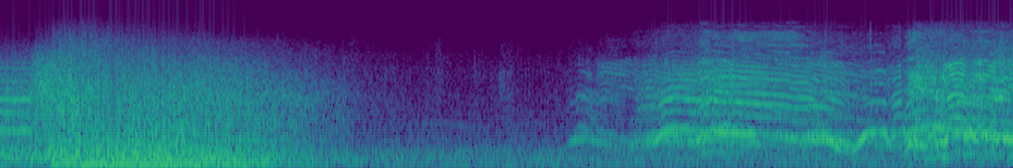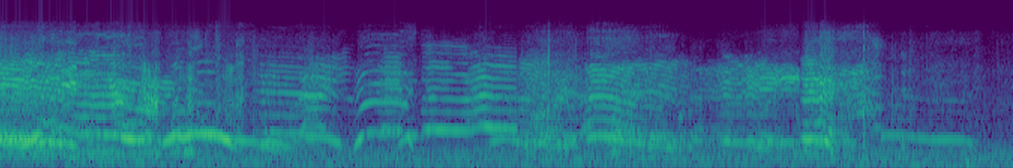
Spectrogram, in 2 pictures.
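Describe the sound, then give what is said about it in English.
A plane, fired on by ground troops and trailing thick smoke, descends rapidly and crashes with a loud, rumbling explosion that booms for a couple of seconds and fades, followed by a crowd of many voices cheering and shouting excitedly. “It descends rapidly and crashes.”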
